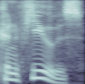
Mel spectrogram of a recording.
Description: Prononciation du mot confuse en anglais (fichier audio)
Prononciation du mot : confuse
